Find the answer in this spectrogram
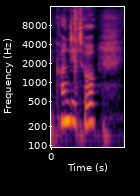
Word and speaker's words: conditor: So conditor, or conditor, I should say, conditor is the word for a builder or founder or creator. And the emphasis should be on the first syllable, conditor.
